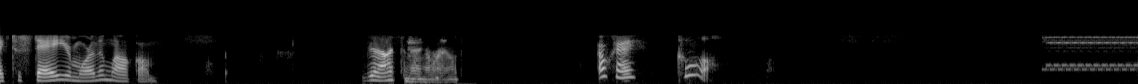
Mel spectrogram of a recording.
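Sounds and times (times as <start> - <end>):
speech: 0.0 - 1.6, 3.6 - 4.7, 6.0 - 7.2
telephone ringing with electronic trill: 10.4 - 11.3.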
